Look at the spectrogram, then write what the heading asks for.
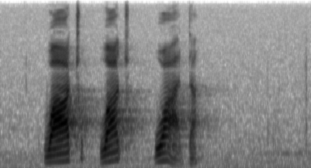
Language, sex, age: Xhosa, male, 20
